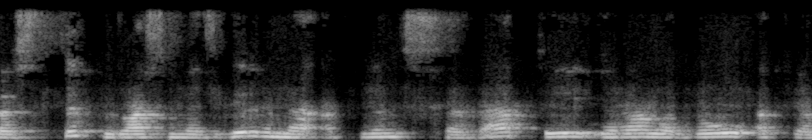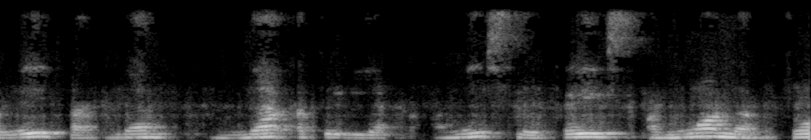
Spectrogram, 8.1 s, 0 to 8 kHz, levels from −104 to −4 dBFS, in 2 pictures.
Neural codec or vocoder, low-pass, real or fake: none; 7.2 kHz; real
